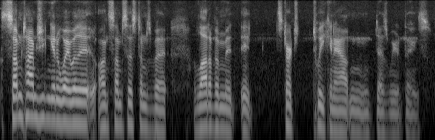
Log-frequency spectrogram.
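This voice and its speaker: A man's voice: mid-range voice, moderate pace, darkish tone, no echo. Dry-sounding man talking tech. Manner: rambling, explains with restarts. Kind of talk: casual tech chat. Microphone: desk mic through a mixer.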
